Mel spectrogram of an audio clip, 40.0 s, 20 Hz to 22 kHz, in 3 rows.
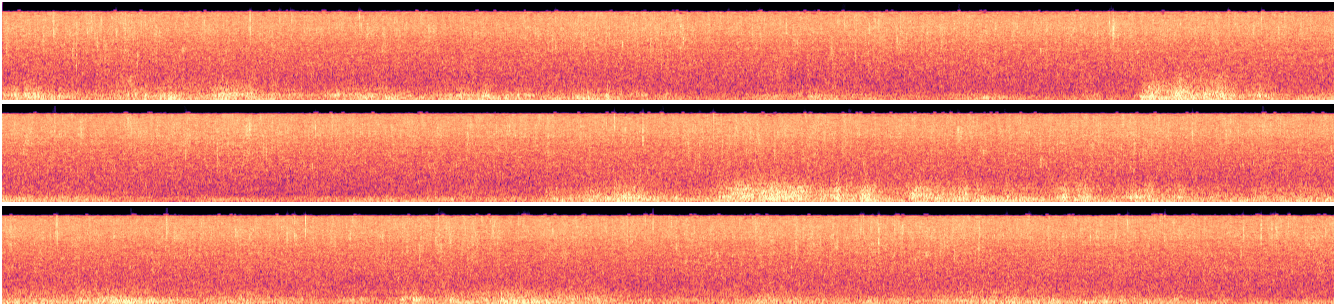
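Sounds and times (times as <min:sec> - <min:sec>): thunder rumbling: 0:00.0 - 0:06.6, 0:11.4 - 0:14.4, 0:18.8 - 0:39.2
steady rain falling: 0:00.0 - 0:39.9.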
